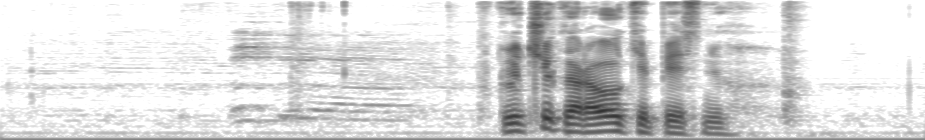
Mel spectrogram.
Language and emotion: Russian, neutral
